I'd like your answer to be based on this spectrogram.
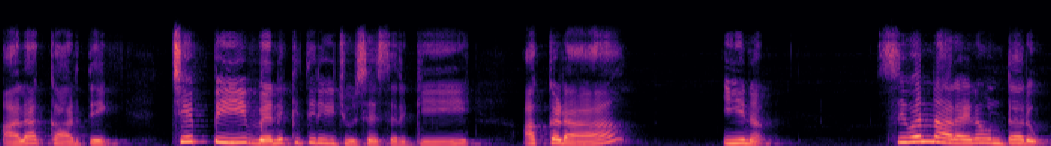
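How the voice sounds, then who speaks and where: A woman retelling the plot of a TV serial in a chatty, animated way. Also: high-pitched, normal speed.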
